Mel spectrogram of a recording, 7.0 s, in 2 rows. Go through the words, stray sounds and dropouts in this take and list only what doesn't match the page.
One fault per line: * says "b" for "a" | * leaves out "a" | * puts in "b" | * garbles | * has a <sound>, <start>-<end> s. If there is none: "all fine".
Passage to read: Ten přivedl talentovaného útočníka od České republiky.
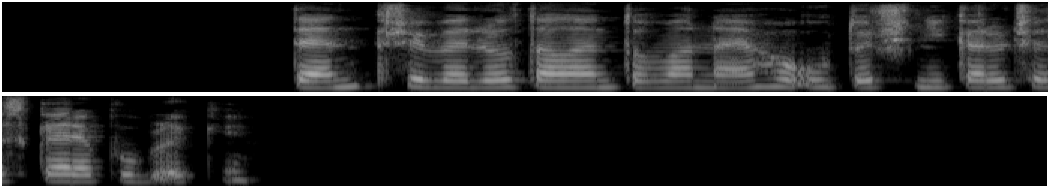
* says "do" for "od"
